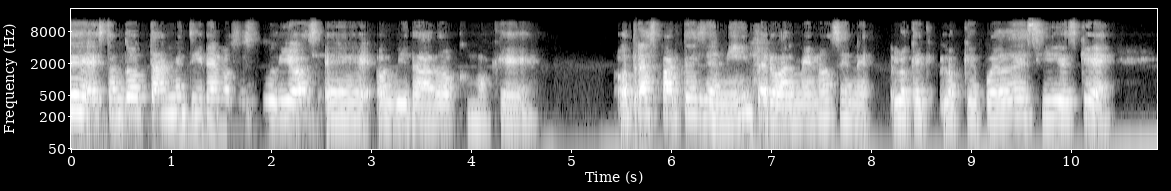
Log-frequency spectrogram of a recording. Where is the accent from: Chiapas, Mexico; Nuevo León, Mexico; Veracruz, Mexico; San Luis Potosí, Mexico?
San Luis Potosí, Mexico; porque yo soy de San Luis Potosí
